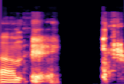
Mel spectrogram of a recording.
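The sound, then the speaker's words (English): A man coughs: a short voiced rasp runs into a harsh burst, then after a brief silence a second rough cough follows, both loud and alone without talk. “I so rarely cough anymore.”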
